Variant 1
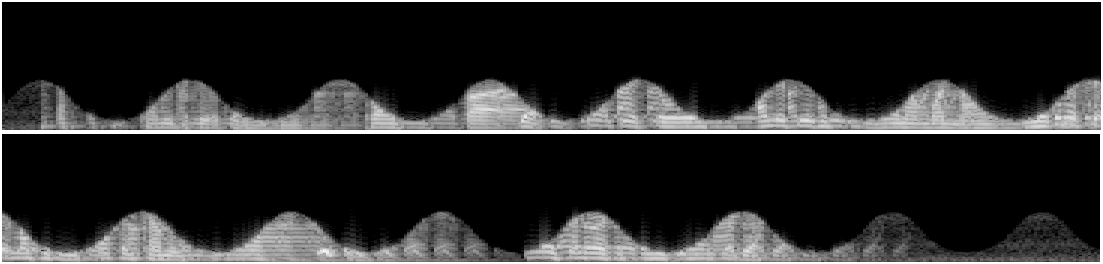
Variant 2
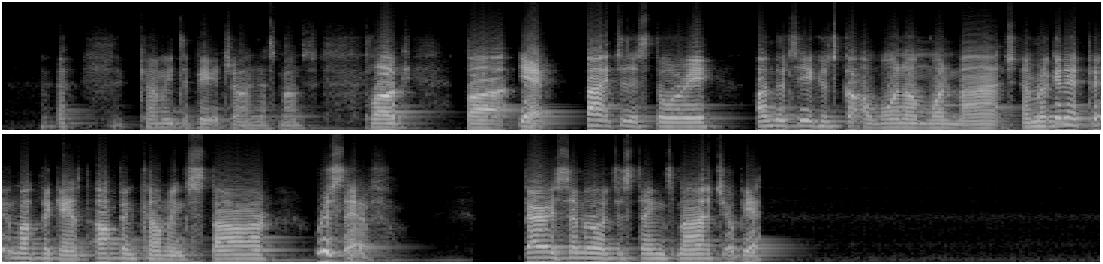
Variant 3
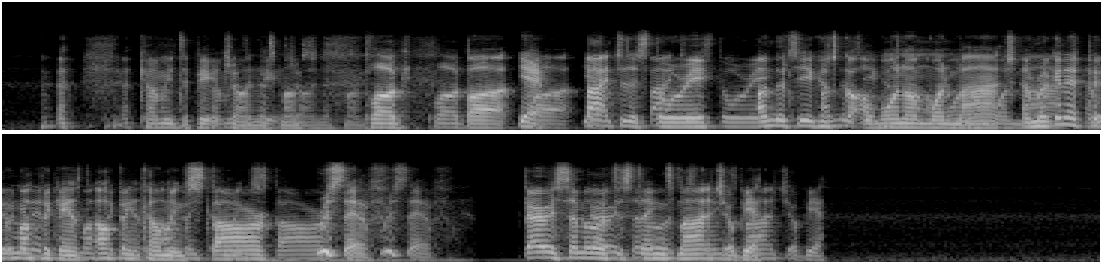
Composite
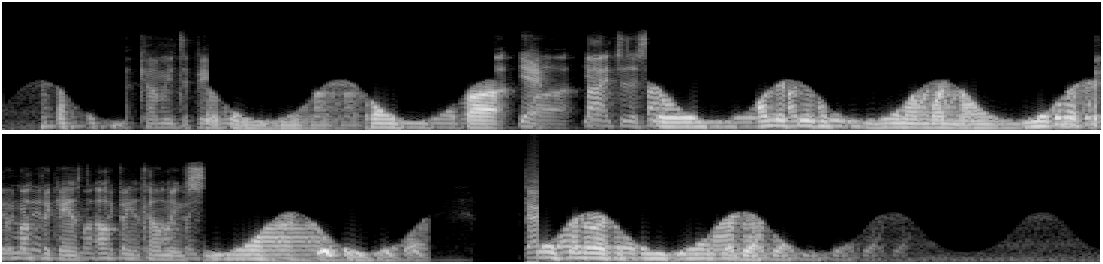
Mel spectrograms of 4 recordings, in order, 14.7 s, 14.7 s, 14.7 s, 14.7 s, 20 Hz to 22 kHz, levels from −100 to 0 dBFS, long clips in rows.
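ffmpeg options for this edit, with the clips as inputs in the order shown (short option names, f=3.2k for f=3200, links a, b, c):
-filter_complex "[2:a]asplit=3[a][b][c];[0:a]asplit=5[d][e][f][g][h];[d]atrim=end=0.822[i];[a]atrim=start=0.818:end=1.362[j];[e]atrim=start=1.358:end=3.282[k];[b]atrim=start=3.278:end=4.292[l];[f]atrim=start=4.288:end=7.282[m];[c]atrim=start=7.278:end=8.662[n];[g]atrim=start=8.658:end=10.162[o];[1:a]atrim=start=10.158:end=10.882[p];[h]atrim=start=10.878[q];[i][j]acrossfade=d=0.004:c1=hsin:c2=hsin[r];[r][k]acrossfade=d=0.004:c1=hsin:c2=hsin[s];[s][l]acrossfade=d=0.004:c1=hsin:c2=hsin[t];[t][m]acrossfade=d=0.004:c1=hsin:c2=hsin[u];[u][n]acrossfade=d=0.004:c1=hsin:c2=hsin[v];[v][o]acrossfade=d=0.004:c1=hsin:c2=hsin[w];[w][p]acrossfade=d=0.004:c1=hsin:c2=hsin[x];[x][q]acrossfade=d=0.004:c1=hsin:c2=hsin"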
